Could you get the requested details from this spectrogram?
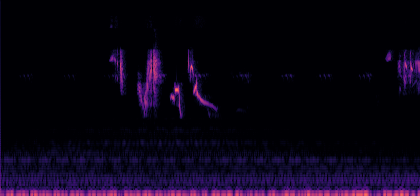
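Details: Whinchat song, which comes in short phrases separated by pauses. Here a single brief burst of high, scratchy chirps and sharp whistled notes lasts about a second, then falls silent. A steady low droning hum continues throughout.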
